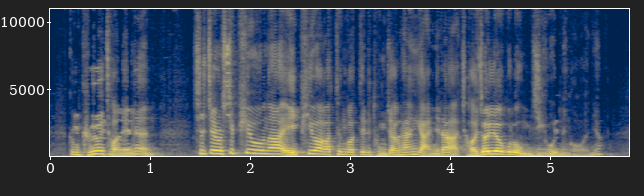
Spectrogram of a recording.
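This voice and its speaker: Very fast speech from a man, high-pitched, with very wide pitch swings. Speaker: AI technology speaker. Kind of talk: lecture. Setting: webinar.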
